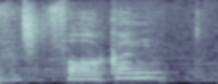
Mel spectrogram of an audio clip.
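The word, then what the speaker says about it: Phaulkon: So, when you return, um, come to the Abbey of Falcon.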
